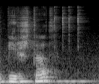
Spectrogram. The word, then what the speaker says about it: Bierstadt: Tak słyszałem, że tak się czyta jego nazwisko. Albert Bierstadt.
